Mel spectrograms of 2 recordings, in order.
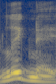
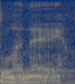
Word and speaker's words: Ligny: Battle of Ligny, or Ligny as I like to say it, but I guess it's pronounced Ligny.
